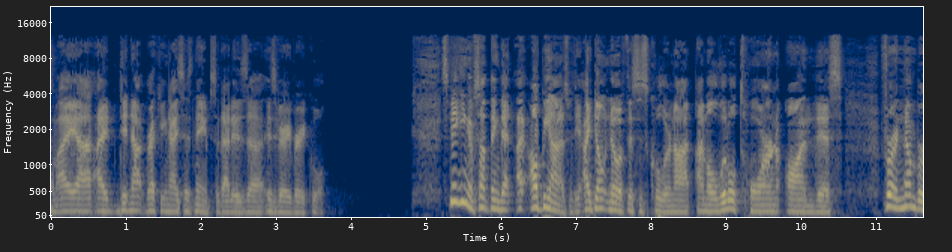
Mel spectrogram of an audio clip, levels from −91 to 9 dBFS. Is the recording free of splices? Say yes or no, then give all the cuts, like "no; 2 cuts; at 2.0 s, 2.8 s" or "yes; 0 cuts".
yes; 0 cuts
